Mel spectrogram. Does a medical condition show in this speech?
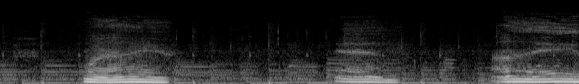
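Yes: Parkinson's disease.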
